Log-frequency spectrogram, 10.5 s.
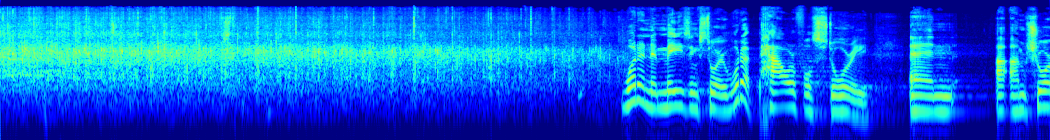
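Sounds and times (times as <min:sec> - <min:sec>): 
audience applause: 0:00.0 - 0:06.4
speech: 0:06.2 - 0:10.4.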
